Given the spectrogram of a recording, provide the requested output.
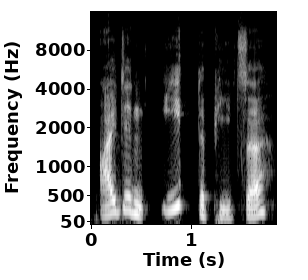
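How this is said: The stress falls on the word eat. "The focus is on eat"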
